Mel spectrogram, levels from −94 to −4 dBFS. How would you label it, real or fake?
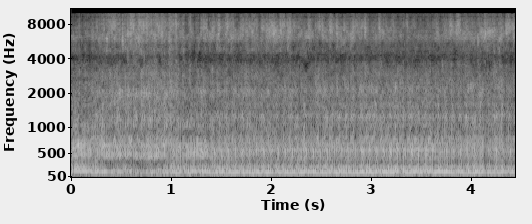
fake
